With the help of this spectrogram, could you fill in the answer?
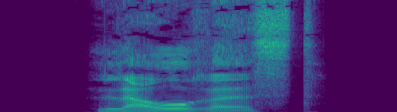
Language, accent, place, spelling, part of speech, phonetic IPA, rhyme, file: German, Germany, Berlin, laurest, verb, [ˈlaʊ̯ʁəst], -aʊ̯ʁəst, De-laurest.ogg
- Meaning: second-person singular subjunctive I of lauern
